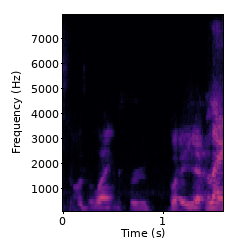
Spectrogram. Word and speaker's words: Langford: You got Langford with Yeah, you were close. There's a G in there after the end. So, it was Langford.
